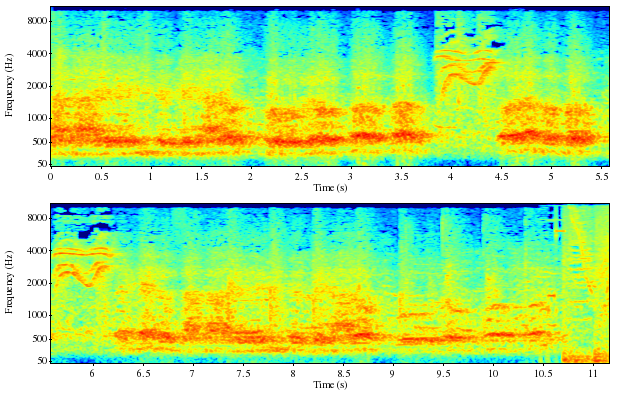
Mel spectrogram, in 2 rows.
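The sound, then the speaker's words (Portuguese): A large crowd of football fans at Beira-Rio in 2006, during Nacional's match against Inter, with many Grêmio supporters backing Nacional, chants and cheers in unison, a loud, sustained roar with rhythmic surges, while a few shrill whistles pierce through near the middle. “Isso, e esse áudio foi gravado em 2006, quando o Nacional jogou contra o Inter no Beira-Rio, e muitos torcedores gremistas foram dar o apoio para o amigo diante do arquirrival.”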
